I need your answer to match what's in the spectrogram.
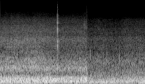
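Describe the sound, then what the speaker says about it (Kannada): Strong wind roars and buffets the microphone during a monsoon ride toward Sakleshpur, a loud, steady rumble that briefly dips partway through. "ತುಂಬ ಗಾಳಿ ಇದೆ ಇವತ್ತು"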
